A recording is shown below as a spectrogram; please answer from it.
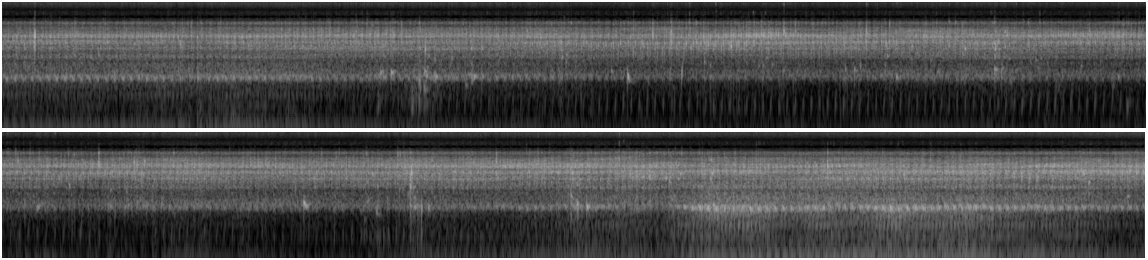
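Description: A boat's engine heard underwater: a steady drone with one strong hum and several fainter tones above it, growing louder for a few seconds near the end as the boat comes closer. Scattered sharp clicks sound through it.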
